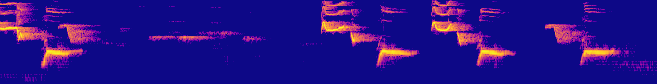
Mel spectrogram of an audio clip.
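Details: Lure song of the white-rumped shama for stirring up other shamas: descending whistled phrases, a soft quiet interlude, then four loud downslurred phrases in quick succession, each ending on a low, pure note.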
